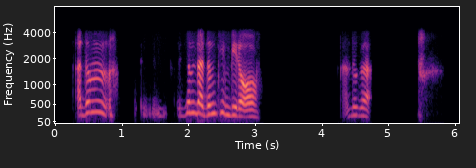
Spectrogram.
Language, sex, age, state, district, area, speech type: Manipuri, female, 60+, Manipur, Kangpokpi, urban, conversation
